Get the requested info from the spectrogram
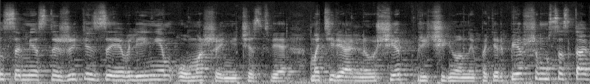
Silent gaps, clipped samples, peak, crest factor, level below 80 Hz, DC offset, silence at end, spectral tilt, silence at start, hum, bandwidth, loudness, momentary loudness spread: none; under 0.1%; 0 dBFS; 12 dB; -30 dBFS; 1%; 0 s; -4 dB/octave; 0 s; none; over 20 kHz; -12 LUFS; 4 LU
